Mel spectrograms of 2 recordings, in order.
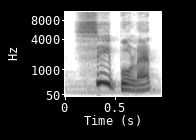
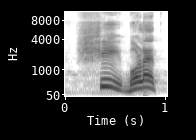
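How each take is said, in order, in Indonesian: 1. Kata ini diawali dengan bunyi s biasa. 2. Kata ini diawali dengan bunyi sh. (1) "nggak pakai y, ... jadi tidak dapat mengucapkan dengan tepat" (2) "pakai y"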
